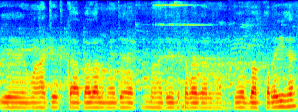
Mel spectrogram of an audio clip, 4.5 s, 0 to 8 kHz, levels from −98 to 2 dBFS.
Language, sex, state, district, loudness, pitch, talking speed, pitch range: Hindi, male, Bihar, Saran, -17 LUFS, 130 Hz, 185 wpm, 130-135 Hz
